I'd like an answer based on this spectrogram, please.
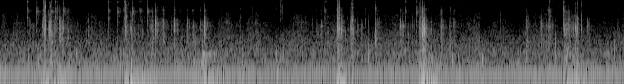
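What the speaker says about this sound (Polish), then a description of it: "Więc fajnie jak klikam myszką, to... Nawet w nic, to słyszę właśnie... Klikanie przycisków." Rapid, irregular button and mouse clicking during play of The Stanley Parable, a steady patter of sharp close taps over a low background hum.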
